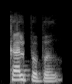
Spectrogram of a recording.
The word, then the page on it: culpable: Indian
